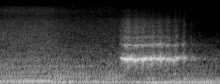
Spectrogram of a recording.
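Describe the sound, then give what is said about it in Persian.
Tyres screech as a Rolls-Royce speeds off: a low engine rumble gives way to a loud, high, wavering squeal lasting under a second before it fades. “همراهان به سرعت شاه رو سوار رولز رویس میکنن و به سمت بیمارستان راه میفتن.”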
